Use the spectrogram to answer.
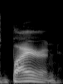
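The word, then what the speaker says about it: Byrne: that last john burn burn i always said burn but somebody told me it was byron i was like all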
